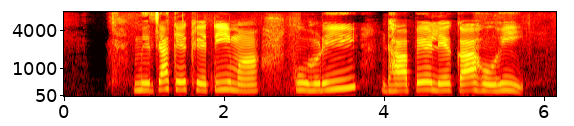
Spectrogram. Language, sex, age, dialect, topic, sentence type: Chhattisgarhi, male, 51-55, Eastern, agriculture, question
